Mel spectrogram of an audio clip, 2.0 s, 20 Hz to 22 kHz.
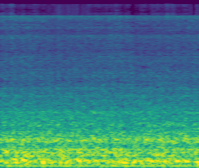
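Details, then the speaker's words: Arctic Air dehumidifier after replacing a stuck 20-amp compressor relay with pitted contacts, humidity setpoint lowered to trigger it: steady low hum and even airy rush, compressor on and fan blowing warm air, no rattles or cycling; normal running, repair fixed. "And the compressor's on. And the fan is blowing warm air."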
